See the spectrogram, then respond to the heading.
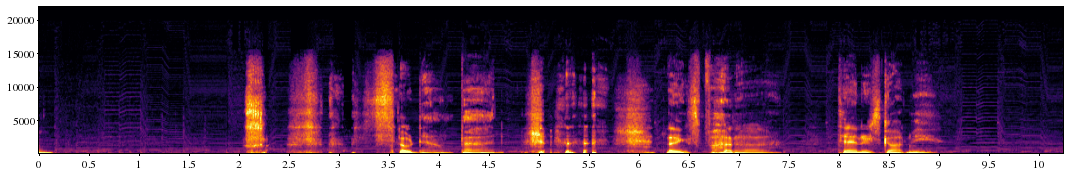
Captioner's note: he snorts and shakes his head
